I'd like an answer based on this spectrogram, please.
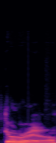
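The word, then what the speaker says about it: Garou: She can't pronounce right. Okay. It's apparently it's guru.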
